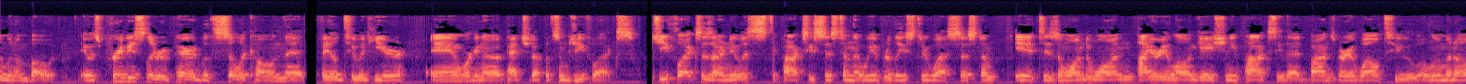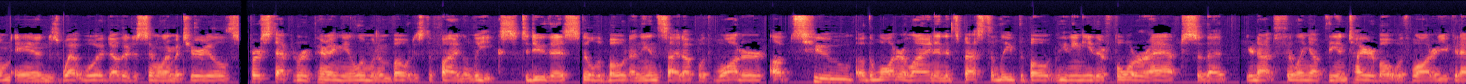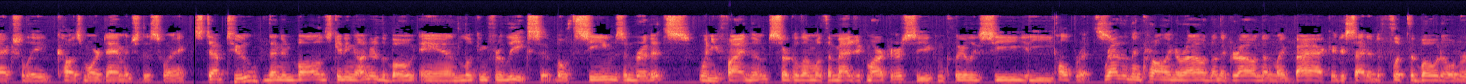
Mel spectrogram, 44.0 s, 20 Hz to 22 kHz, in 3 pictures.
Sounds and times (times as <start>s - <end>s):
Speech: 0.0s - 43.9s.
